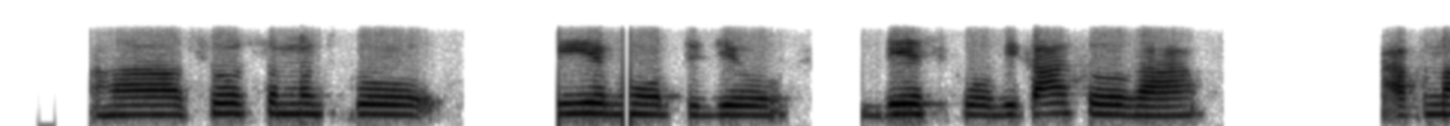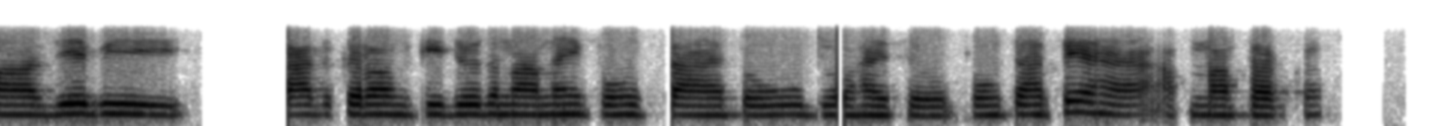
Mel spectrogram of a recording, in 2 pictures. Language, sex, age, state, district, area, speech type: Hindi, female, 60+, Bihar, Madhepura, rural, conversation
